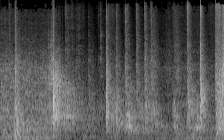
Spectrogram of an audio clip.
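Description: Tape being peeled off a large sheet template and the sheet rustling and crackling as it is pulled apart and handled on a table: irregular sharp crackles, loudest about a second in and again near the end.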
